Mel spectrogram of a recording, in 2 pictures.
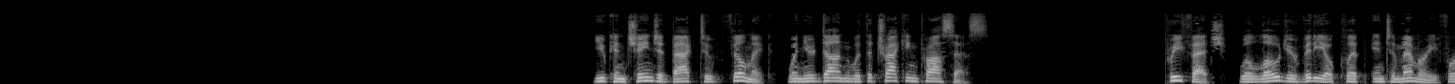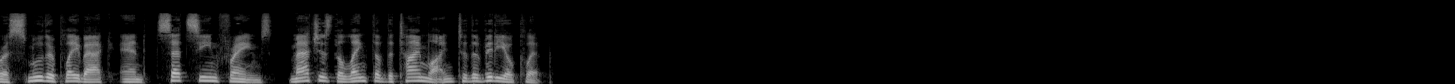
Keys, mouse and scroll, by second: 0.4-1.5 drag, 3.4 click, 3.8-4.5 scroll down 3, 4.6 click, 4.9-5.9 scroll down 2, 5.9-6.7 drag, 8.1-8.6 drag, 10.7 click, 12.0 click, 13.5 space, 14.9-15.3 scroll up 2, 25.6 space, 26.4-28.8 drag.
